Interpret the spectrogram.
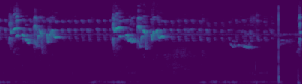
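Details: Energetic kinoi song of fast, high twittering phrases and a descending whistled slur, ending with a couple of sharp clicks, over low background thumps.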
